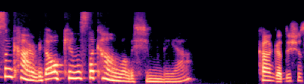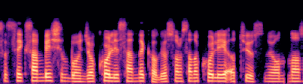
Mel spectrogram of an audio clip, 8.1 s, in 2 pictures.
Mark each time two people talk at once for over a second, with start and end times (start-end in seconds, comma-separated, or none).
none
